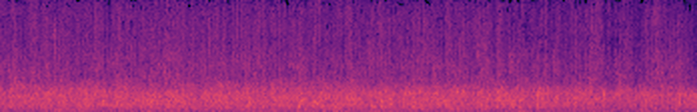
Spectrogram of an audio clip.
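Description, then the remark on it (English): A crowd claps steadily for several seconds, a dense, even wash of many hands with no voices standing out, loud and sustained without fading. “So let's give all three of them a big hand of applause for making this happen.”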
